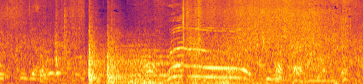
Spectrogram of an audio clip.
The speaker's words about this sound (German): Salto vom Dreier, mit den Füßen zuerst im Wasser gelandet. Körper und richtig geflogen in der Luft. Vom Dreier. In der Fachsprache heißt es auch Katze.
